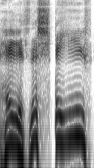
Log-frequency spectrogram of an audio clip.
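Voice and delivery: high, slow hammed-up thug voice; mock inmate phone call. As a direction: ham up a dumb inmate calling on a recorded line. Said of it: "I'm like".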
